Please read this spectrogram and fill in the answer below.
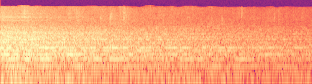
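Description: The tail of an electronic track fading out: a hiss-like noisy wash with faint held synth tones dies away steadily.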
